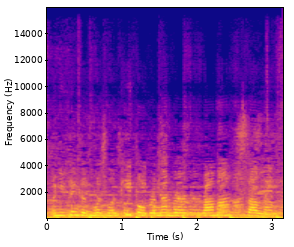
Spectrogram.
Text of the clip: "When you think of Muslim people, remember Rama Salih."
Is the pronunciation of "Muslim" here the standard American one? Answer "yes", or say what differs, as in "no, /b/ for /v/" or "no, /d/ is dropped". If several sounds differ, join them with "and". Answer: no, /w/ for /l/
